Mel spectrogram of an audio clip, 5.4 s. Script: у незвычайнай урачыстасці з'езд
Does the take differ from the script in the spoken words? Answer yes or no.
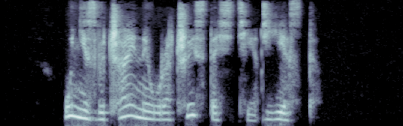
no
